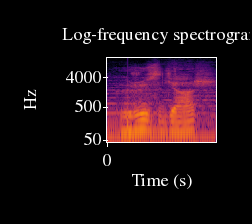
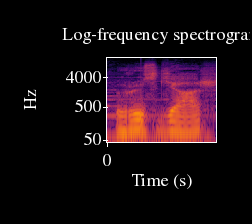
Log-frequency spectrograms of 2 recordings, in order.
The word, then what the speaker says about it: rüzgar: d'origine arabe ou persane qui se prononce comme un I très léger. On le voit dans les trois mots suivants. Le premier, rüzgar, rüzgar, qui signifie le vent. On entend un très léger I entre le G et le A.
